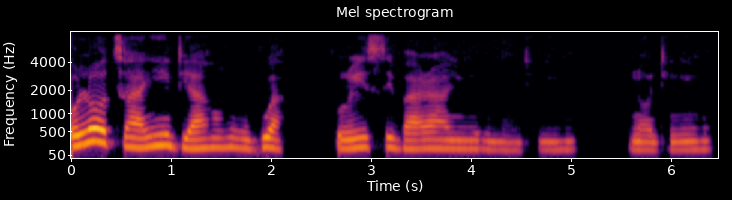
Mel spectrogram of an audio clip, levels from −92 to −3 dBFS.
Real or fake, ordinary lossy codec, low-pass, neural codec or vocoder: real; none; 7.2 kHz; none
